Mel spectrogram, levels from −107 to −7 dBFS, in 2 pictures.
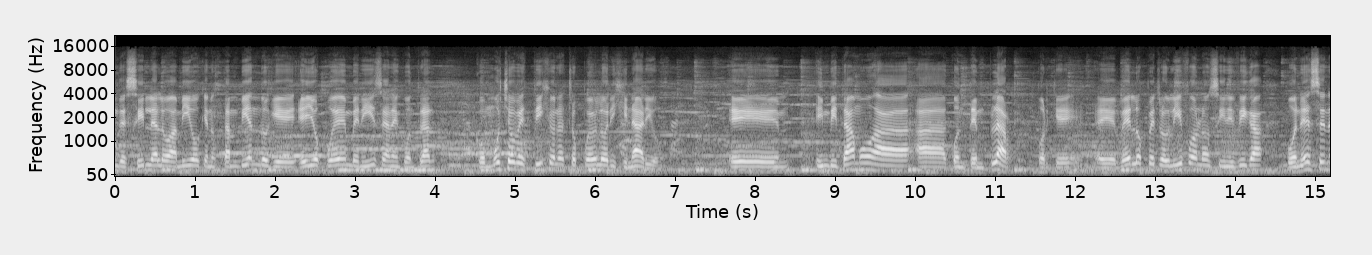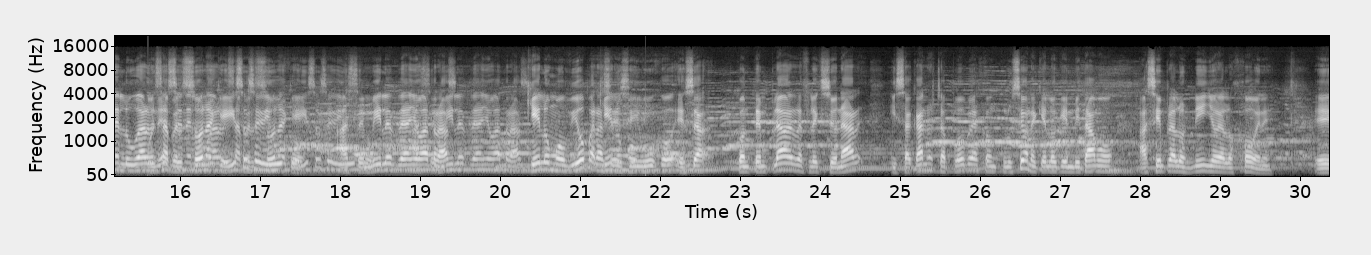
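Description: From 15.6 s to 21.8 s a doubled audio track appears: a second copy of the same sound runs about a second behind, a few dB quieter, likely from a slower capture path or misaligned edit. It cuts in and out abruptly, and spectrograms show every event repeated, time-shifted.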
